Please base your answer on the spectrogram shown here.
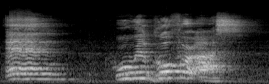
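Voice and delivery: high, loud and slow, like God calling; booming call. Acted. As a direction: call out slowly across the room. (malakas at mabagal na tawag ng Diyos)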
